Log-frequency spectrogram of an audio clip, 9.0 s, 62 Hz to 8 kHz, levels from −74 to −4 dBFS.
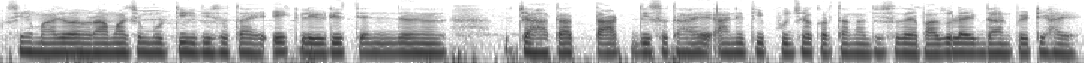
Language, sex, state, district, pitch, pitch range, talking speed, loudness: Marathi, male, Maharashtra, Dhule, 140 Hz, 140-145 Hz, 155 wpm, -28 LUFS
